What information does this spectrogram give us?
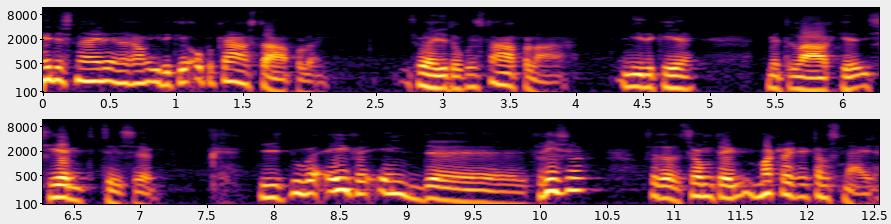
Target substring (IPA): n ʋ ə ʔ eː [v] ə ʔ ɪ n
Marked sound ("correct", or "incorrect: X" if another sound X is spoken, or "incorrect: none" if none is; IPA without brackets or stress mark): correct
